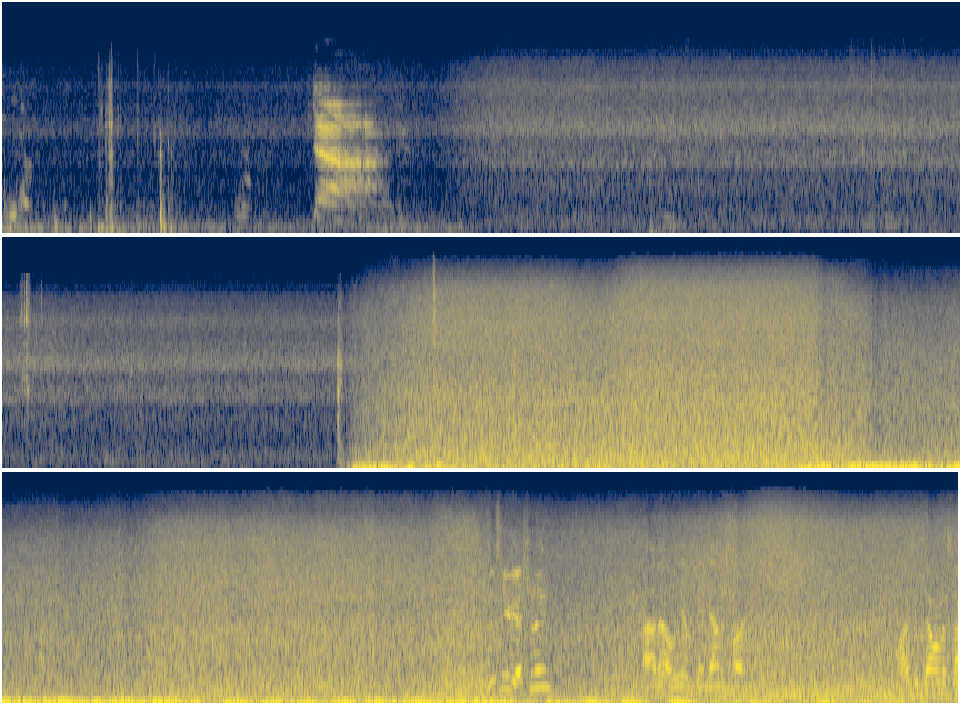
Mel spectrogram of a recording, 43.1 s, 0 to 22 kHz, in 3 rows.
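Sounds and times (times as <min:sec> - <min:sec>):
faint steady hiss: 0:00.0 - 0:43.0
waterfall rushing: 0:13.6 - 0:43.0
deep low rumble: 0:19.6 - 0:36.1.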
